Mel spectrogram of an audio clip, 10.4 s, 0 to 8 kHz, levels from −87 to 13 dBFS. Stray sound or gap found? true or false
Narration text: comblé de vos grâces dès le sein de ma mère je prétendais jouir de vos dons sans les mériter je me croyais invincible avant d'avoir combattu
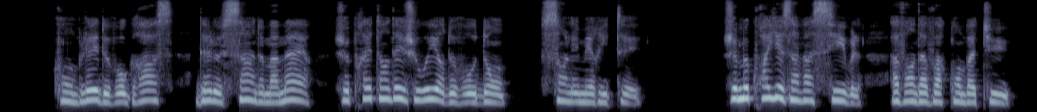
false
